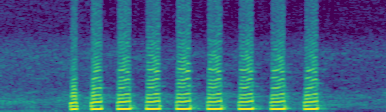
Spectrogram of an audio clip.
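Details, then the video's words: A Javan coucal gives a quick run of nine deep, hollow hoots, about four per second, steady in pitch, over a quiet background. "Suara Burung But-but Jawa"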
